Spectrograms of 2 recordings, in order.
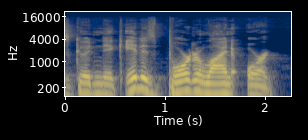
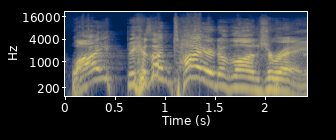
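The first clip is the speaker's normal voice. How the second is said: higher-pitched, breezily upbeat quote; 7 semitones higher than usual. Retold or imitated. Woman cheerfully explaining why she passed it on, upbeat. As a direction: sound chipper and unbothered, pitch lifted. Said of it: "she's very upbeat about this".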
